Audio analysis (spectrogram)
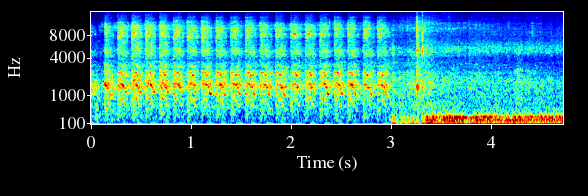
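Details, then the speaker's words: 1998 Honda CBR600 with airbox reassembled: starter churns about three seconds before the engine catches; slow to fire, then runs slightly rough, owner suspects a lean condition and carbs needing synchronisation. "why did it take so long to fire up do you need need to sink the carbs ho ho probably so"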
